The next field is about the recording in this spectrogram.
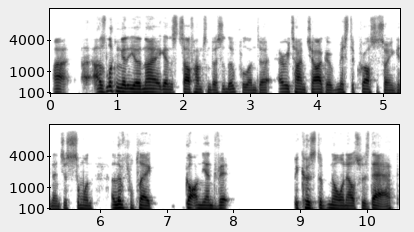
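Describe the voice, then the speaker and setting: A man talks through a live football watch-along, weighing up players and reading out their stats. His voice is mid-pitched and plain. The sound is dry and close to the mic. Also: steady tone, quick pace, darkish tone, no room sound. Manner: analytical, reads out stats. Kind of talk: casual live-stream chat with stats analysis.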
